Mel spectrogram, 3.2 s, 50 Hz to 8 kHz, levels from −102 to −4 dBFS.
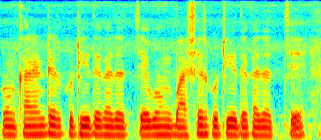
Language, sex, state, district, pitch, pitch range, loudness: Bengali, male, Assam, Hailakandi, 125 Hz, 125-130 Hz, -15 LUFS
